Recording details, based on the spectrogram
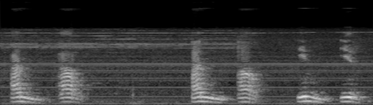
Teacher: Selanjutnya ada huruf nun dan ro. Di sini ujung lidah yang bertemu dengan langit-langit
